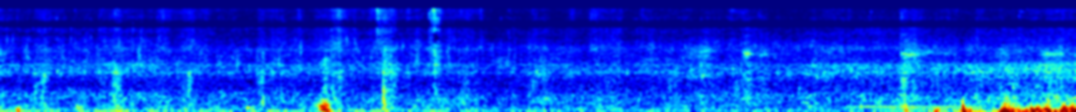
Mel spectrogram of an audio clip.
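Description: Faint outdoor ambience: a low, steady wind rumble on the microphone, with two short low sounds about three and four seconds in.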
